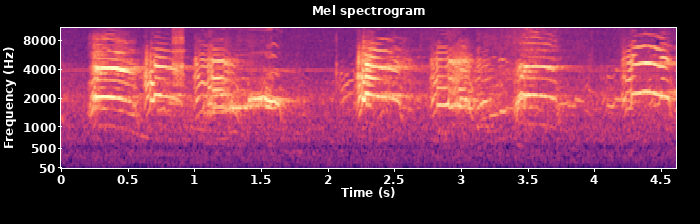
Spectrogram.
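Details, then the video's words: Iceland gull (Larus glaucoides) at Ashbridge's Bay Park, Toronto, Ontario, Canada, on 15 March 2010, giving harsh, nasal squealing calls in short bursts, several notes run together and repeated about every two seconds. "Iceland Gull (Larus glaucoides)"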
